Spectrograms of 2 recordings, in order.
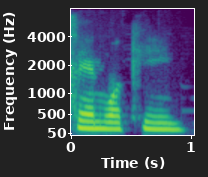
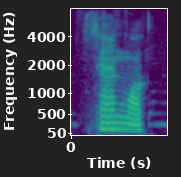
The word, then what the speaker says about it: San Joaquin: It's pronounced San Joaquin. It's not. You don't pronounce the Q. San Joaquin.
